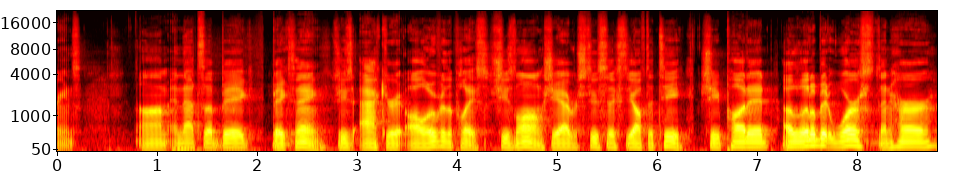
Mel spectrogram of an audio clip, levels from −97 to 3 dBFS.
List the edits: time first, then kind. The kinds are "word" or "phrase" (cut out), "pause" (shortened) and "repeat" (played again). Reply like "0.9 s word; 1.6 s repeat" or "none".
2.1 s pause; 6.4 s pause; 7.2 s pause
